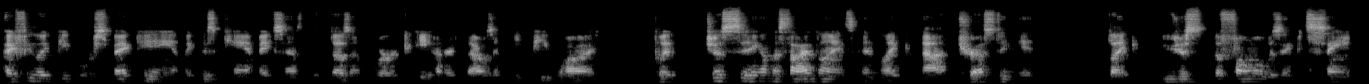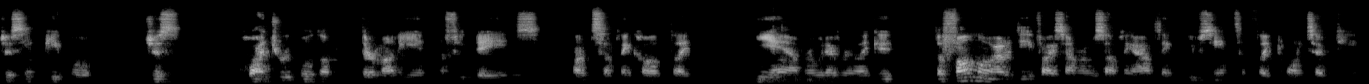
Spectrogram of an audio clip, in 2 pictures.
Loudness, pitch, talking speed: -22 LUFS, 290 Hz, 165 wpm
